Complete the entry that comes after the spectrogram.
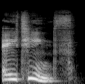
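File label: "eighteenth", British English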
